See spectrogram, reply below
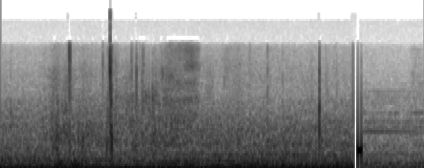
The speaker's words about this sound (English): I'm driving through Oklahoma City. Yes, still driving.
